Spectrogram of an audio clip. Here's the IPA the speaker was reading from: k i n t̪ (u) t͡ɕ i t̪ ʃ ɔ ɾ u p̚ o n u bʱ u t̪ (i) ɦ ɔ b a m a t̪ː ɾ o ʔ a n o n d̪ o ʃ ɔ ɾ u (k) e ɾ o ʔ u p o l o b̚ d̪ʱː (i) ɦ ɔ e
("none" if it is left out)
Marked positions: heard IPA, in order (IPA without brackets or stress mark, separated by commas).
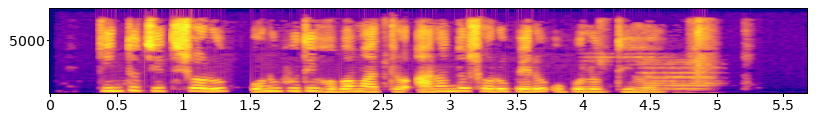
u, i, p, i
